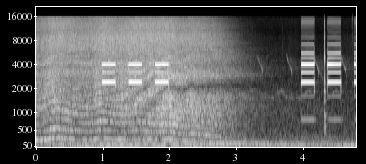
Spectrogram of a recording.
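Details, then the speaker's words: MJX Bugs 5W brushless GPS quadcopter, 7.4V 1800mAh LiPo; short bursts of high even beeps, about two and a half per second, over a fading motor whir: low-battery alarm that starts at 50% battery. "it's just that that noise and that starts to that noise when the battery's at 50% that's ridiculous"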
